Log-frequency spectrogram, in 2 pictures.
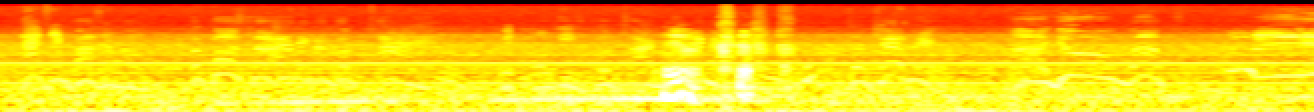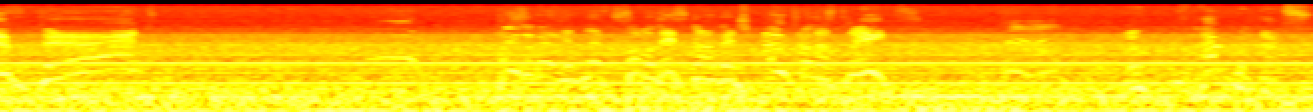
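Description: Voices from an animated TV episode's soundtrack, with a steady faint high tone underneath. A couple of sharp, loud hits come about three and a half seconds in.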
